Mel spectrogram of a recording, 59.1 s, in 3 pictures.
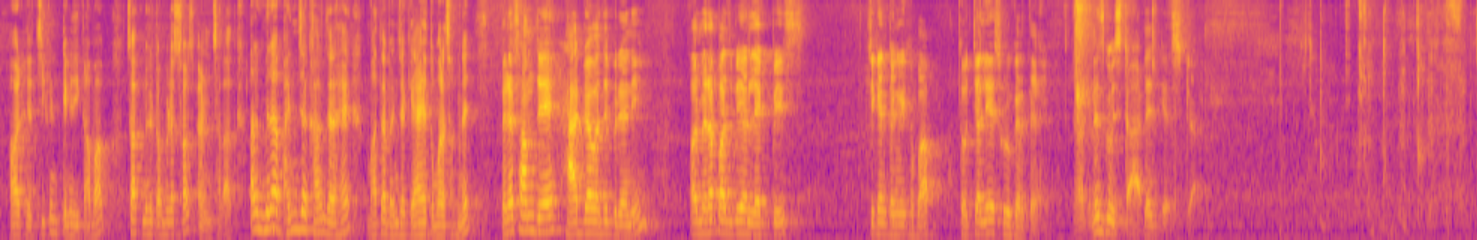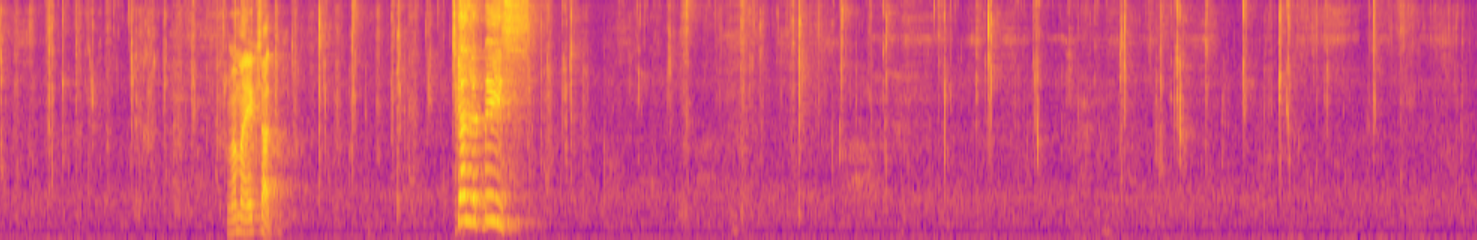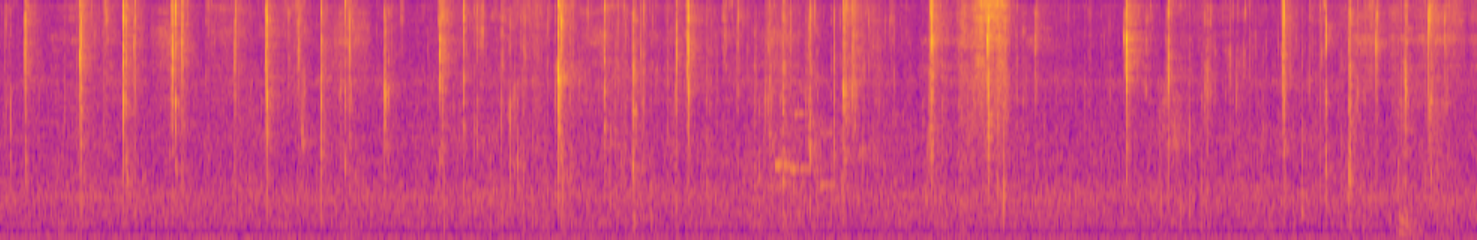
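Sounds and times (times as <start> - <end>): steady low hum: 0.0 - 59.0
people chewing meat: 16.0 - 25.7, 26.8 - 59.0.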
